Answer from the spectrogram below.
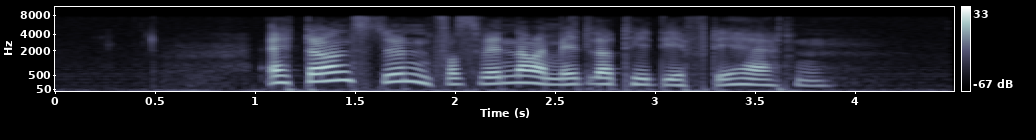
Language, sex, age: Norwegian, female, 24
